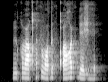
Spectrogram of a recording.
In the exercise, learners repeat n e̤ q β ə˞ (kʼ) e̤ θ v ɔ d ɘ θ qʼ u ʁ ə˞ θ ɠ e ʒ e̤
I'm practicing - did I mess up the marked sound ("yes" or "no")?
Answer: yes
